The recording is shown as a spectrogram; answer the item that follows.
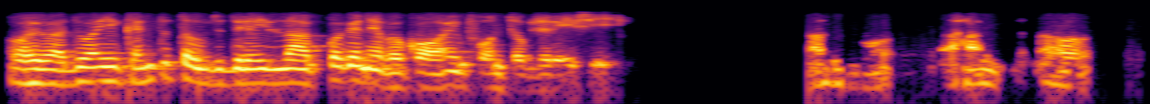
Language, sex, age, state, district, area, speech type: Manipuri, male, 60+, Manipur, Churachandpur, urban, conversation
